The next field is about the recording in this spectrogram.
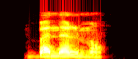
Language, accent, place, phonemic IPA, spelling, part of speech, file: French, France, Lyon, /ba.nal.mɑ̃/, banalement, adverb, LL-Q150 (fra)-banalement.wav
- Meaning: banally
